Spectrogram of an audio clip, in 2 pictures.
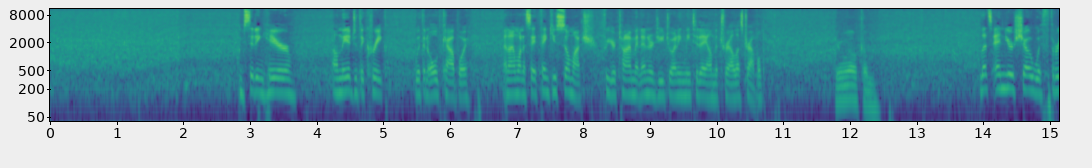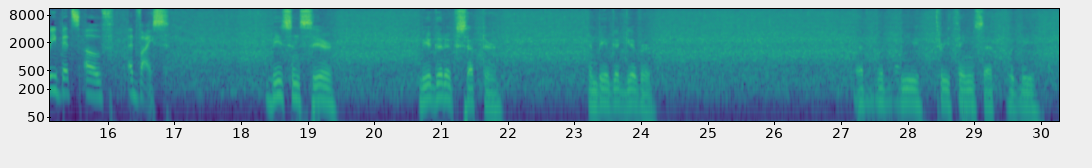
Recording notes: This interview was recorded in a cedar forest on the edge of Jocko Creek during a light rain storm. This episode was recorded on location in collaboration with Xplorer Maps .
